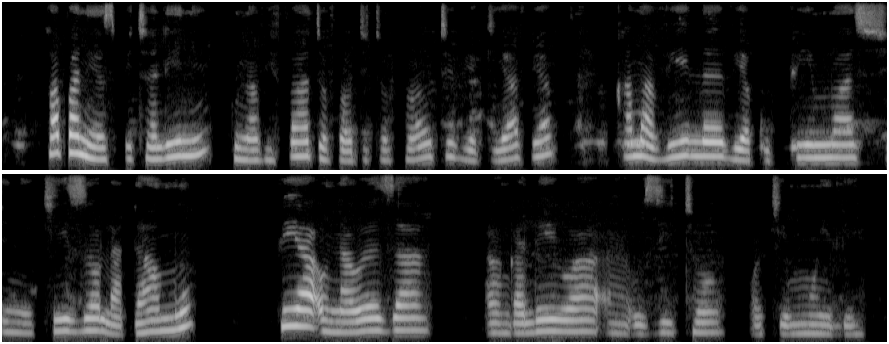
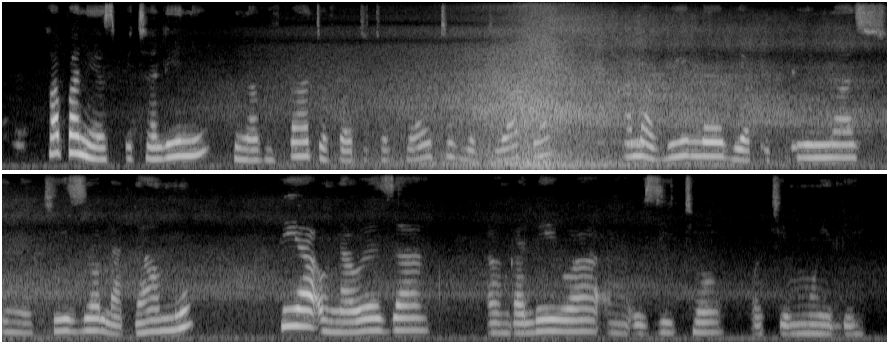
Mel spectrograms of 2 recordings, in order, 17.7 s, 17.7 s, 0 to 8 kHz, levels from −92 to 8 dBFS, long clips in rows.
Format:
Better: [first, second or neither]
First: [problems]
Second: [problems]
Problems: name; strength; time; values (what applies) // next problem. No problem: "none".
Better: first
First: none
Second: background sound (Car passing by); 11 dB below the speech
